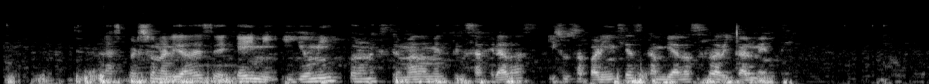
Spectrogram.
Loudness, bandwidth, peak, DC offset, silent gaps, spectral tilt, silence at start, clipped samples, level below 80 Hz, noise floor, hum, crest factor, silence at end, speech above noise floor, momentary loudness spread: -18 LUFS; 7 kHz; 0 dBFS; under 0.1%; none; -6.5 dB/octave; 0.05 s; under 0.1%; -32 dBFS; -58 dBFS; none; 16 dB; 0.45 s; 42 dB; 13 LU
